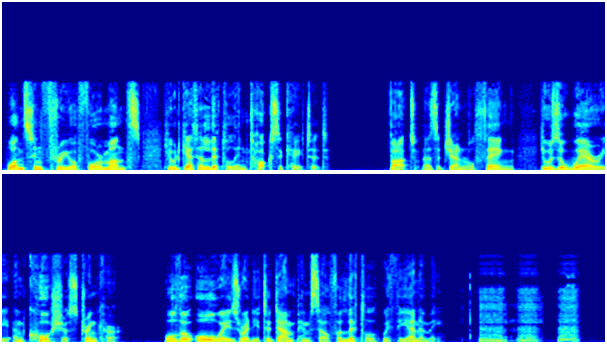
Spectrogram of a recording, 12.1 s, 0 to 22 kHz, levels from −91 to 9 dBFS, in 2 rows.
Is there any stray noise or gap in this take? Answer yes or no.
yes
